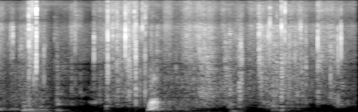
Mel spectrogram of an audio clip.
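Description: Sheets of paper, copies of a letter by a rabbi, rustle and crinkle with several quick handling bursts and a brief louder crumple midway, as pages are shuffled and passed around, one page shared among three people.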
